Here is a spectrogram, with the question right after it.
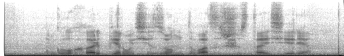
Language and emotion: Russian, neutral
